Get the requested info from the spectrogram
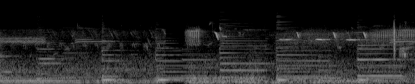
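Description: Background music with sustained, layered held notes, dropping out for a moment a little before the middle.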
